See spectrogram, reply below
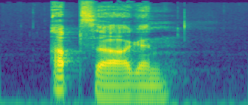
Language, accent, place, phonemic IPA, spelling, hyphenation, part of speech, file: German, Germany, Berlin, /ˈapzaːɡn̩/, absagen, ab‧sa‧gen, verb, De-absagen.ogg
- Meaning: 1. to cancel, to call off (an activity or event) 2. to decline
